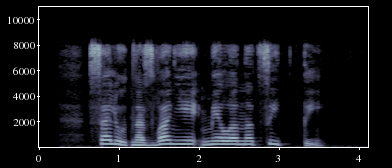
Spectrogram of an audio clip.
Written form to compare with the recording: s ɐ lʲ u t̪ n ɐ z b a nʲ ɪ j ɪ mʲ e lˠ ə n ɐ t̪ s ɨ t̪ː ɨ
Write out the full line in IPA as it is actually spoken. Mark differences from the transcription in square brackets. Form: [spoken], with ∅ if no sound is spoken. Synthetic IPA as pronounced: s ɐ lʲ u t̪ n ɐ z [v] a nʲ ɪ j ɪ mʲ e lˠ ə n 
